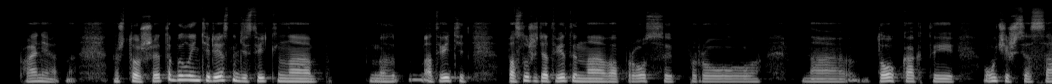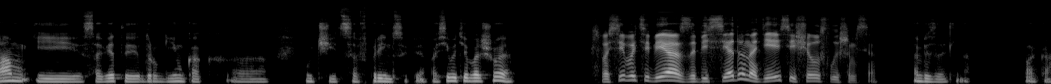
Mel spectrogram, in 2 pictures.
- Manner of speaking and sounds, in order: tapping
- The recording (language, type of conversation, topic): Russian, podcast, Как научиться учиться тому, что совсем не хочется?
